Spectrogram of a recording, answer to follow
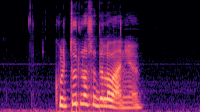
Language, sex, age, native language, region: Slovenian, female, 18-29, Slovenian, Gorenjska region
